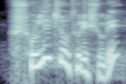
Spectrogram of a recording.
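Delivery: usual speaking voice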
